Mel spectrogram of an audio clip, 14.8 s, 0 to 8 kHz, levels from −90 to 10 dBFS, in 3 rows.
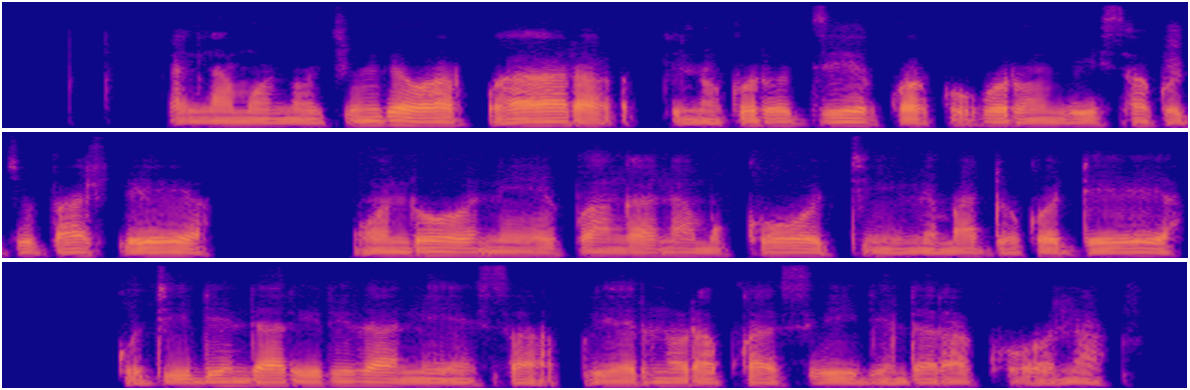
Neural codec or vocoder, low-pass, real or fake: vocoder, 44.1 kHz, 128 mel bands every 512 samples, BigVGAN v2; 7.2 kHz; fake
